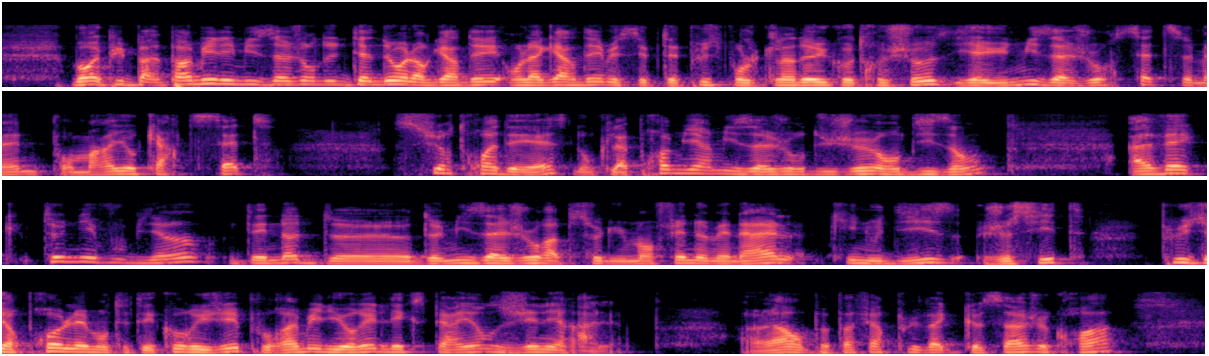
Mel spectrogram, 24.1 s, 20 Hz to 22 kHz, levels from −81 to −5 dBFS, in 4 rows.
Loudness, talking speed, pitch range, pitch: -21 LUFS, 225 wpm, 125-145 Hz, 130 Hz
